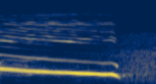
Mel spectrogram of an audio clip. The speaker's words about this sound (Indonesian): Anjing melolong. Kenapa anjing melolong? Melihat setan lari.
